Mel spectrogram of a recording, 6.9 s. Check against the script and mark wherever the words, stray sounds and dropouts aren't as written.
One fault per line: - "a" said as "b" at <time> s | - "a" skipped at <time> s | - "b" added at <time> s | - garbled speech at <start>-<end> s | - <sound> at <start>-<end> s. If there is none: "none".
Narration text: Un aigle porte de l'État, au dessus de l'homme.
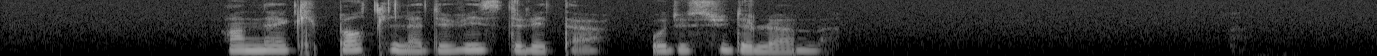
- "la devise" added at 1.9 s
